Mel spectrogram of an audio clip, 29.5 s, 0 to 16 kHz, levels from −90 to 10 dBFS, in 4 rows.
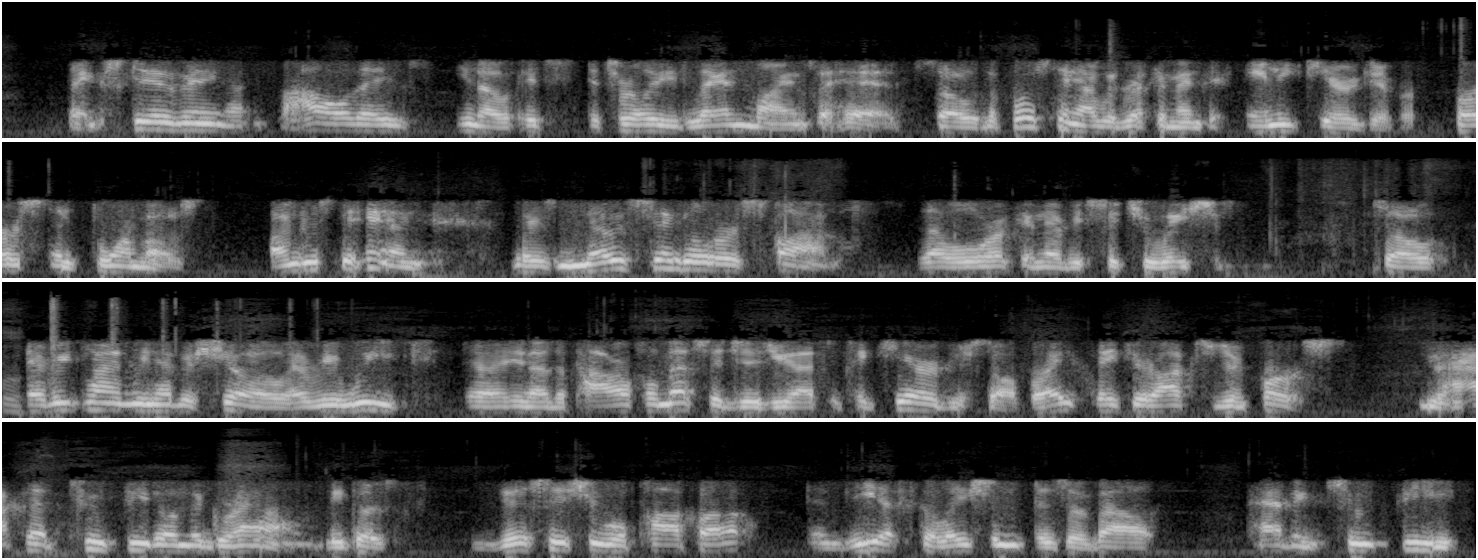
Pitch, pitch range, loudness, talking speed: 130 Hz, 115-195 Hz, -17 LUFS, 170 wpm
